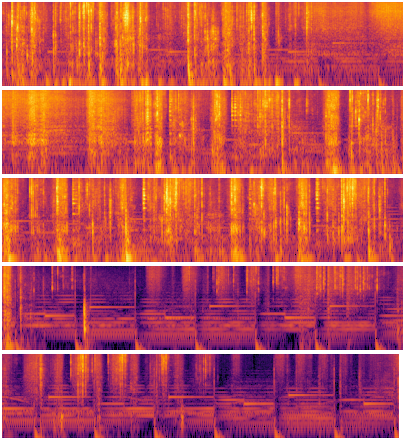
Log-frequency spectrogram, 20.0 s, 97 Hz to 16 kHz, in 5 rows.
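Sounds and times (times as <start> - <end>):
slime crackling and popping: 0.0 - 12.5
quiet background music: 0.0 - 20.0.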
